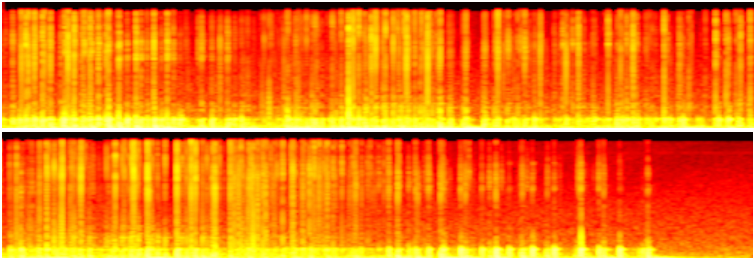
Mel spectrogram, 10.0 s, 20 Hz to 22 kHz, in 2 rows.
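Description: Long acrylic nails on both hands scratch across a bare, round, hollow-dome steel-mesh microphone grille. The result is a dense, rapid, rasping clatter over a heavy low rumble, with a steady hum-like band around 300 Hz. The scratching stops abruptly just before the end, leaving near-silence.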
